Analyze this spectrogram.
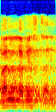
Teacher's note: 2 لام ملا رہے ہیں، بل ادغام ہو رہا ہے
